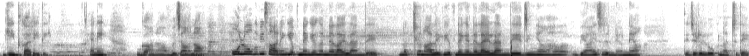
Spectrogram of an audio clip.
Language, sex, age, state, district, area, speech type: Dogri, female, 18-30, Jammu and Kashmir, Jammu, urban, spontaneous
